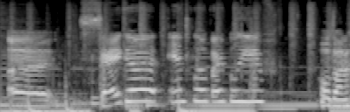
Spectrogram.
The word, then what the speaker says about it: saiga: this antelope, and this antelope is called a saiga antelope, I believe. Hold on, how do you pronounce that?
